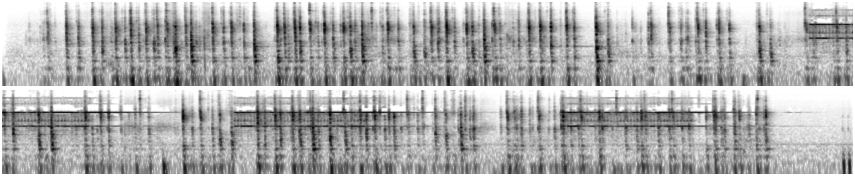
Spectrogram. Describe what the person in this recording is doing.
I started typing on the keyboard and, while I was still typing, the phone started ringing. I continued typing while the phone rang.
